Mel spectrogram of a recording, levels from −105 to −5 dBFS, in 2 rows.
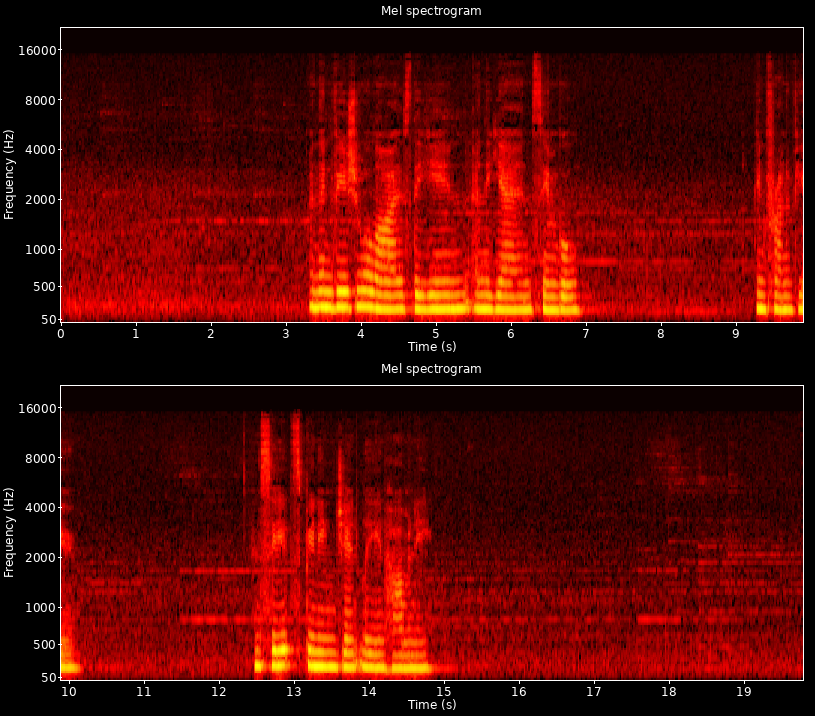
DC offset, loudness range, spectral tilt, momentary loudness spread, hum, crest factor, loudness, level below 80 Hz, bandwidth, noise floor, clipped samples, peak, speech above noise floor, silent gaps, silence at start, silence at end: under 0.1%; 9 LU; -7.5 dB/octave; 8 LU; none; 16 dB; -37 LUFS; -80 dBFS; 14 kHz; -72 dBFS; under 0.1%; -24 dBFS; 36 dB; none; 3.3 s; 4.95 s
